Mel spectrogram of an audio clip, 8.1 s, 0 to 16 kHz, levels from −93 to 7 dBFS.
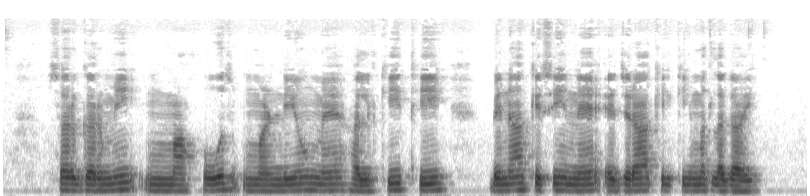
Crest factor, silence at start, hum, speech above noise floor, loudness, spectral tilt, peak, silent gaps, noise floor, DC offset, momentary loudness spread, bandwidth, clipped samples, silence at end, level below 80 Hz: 16 dB; 0.6 s; none; 39 dB; -23 LUFS; -9 dB/octave; -6 dBFS; none; -61 dBFS; under 0.1%; 5 LU; 10 kHz; under 0.1%; 0.5 s; -58 dBFS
